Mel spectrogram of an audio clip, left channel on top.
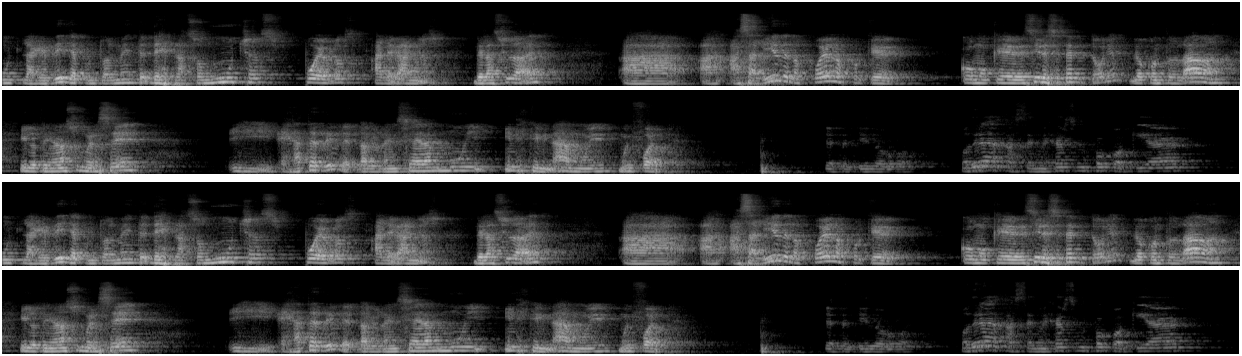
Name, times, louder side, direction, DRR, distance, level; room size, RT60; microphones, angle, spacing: voice 1, 0.0-2.8 3.0-5.9 6.2-8.9 9.6-14.1 14.6-19.2, equal, 5° left, 0 dB, 1.0 m, -26 dB
voice 2, 20.6-21.5 22.0-24.1, equal, 15° right, 1 dB, 1.6 m, -40 dB
19.5 x 8.7 x 2.8 m, 1.1 s
head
